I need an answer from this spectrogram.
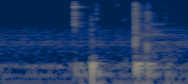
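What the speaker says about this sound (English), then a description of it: "Time for everyone's favorite part of the stream, where I make random noises deleting text" A couple of computer keyboard keystrokes tap out while text is deleted, two soft, close clicks about a third of a second apart over a quiet room hum.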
